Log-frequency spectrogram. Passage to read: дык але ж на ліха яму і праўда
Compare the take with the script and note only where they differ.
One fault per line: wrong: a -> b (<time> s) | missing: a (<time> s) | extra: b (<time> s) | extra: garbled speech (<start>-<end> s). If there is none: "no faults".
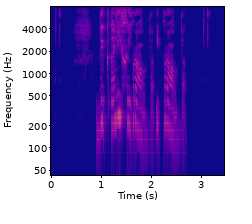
missing: але ж (1.1 s)
wrong: яму -> праўда (1.7 s)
